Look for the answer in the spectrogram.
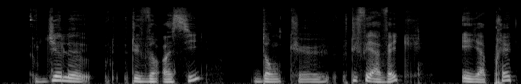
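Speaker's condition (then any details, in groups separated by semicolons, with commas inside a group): Stuttering; since childhood, stuttering family, untreated in Senegal, therapy in France stopped after months, later 5-6 years; stuttering still present, accepted and assumed; blocks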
